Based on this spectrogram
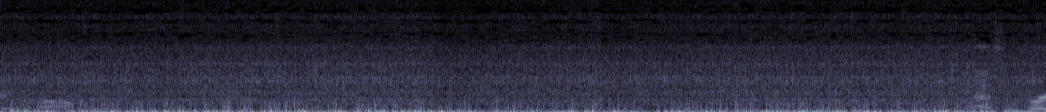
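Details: Accessory-drive whine diagnosis, mechanic's stethoscope on the power steering pump pulley bolt head with the engine running: a low, steady hum with no whine or grinding, and the pump sounds healthy.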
